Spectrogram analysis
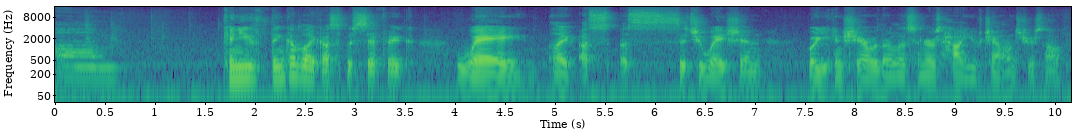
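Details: Adult speaker; normal speech.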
